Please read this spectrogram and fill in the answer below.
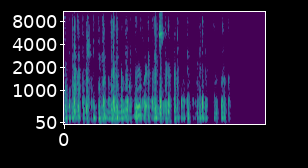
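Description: Fast typing on a computer keyboard: a quick, steady run of key clicks that stops about three seconds in.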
